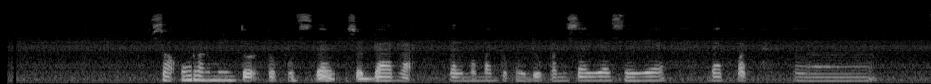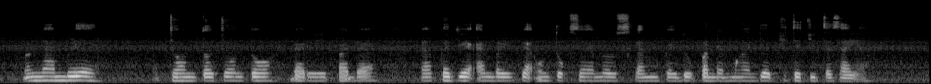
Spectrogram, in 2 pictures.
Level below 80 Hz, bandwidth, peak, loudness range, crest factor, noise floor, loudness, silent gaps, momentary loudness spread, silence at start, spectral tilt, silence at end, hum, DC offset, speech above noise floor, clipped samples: -72 dBFS; 11.5 kHz; -8 dBFS; 6 LU; 20 dB; -49 dBFS; -26 LUFS; none; 14 LU; 0.2 s; -6.5 dB/octave; 0 s; none; under 0.1%; 23 dB; under 0.1%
